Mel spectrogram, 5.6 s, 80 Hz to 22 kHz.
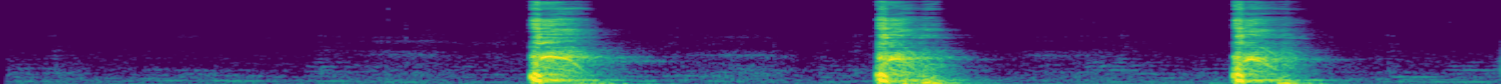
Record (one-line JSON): {"three_cough_length": "5.6 s", "three_cough_amplitude": 9137, "three_cough_signal_mean_std_ratio": 0.25, "survey_phase": "beta (2021-08-13 to 2022-03-07)", "age": "18-44", "gender": "Male", "wearing_mask": "No", "symptom_none": true, "smoker_status": "Ex-smoker", "respiratory_condition_asthma": false, "respiratory_condition_other": false, "recruitment_source": "REACT", "submission_delay": "1 day", "covid_test_result": "Negative", "covid_test_method": "RT-qPCR"}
